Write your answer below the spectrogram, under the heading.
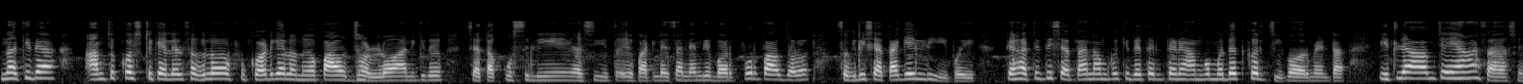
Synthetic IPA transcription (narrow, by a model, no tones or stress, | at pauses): nakit̪a | amt͡ɕekoʂʈkɛlelsəɡɭɔfukəʈɡʱɛlɔnujɔpawd͡zʱəɽlɔañik̬it̪ɛ | ɕɛt̪akuslĩəɕiʋaʈlasanãnibʱəɾpuːɾpawd͡zʱəɭɔsəɡliːɕɛt̪aɡelːipəi | t̪jaɦat̪it̪̬iɕɛt̪anamkakit̪ɛt̪əɾit̪aɽ̃eamkaməd̪ət̪kəɾt͡ɕiːɡəʋəɾmeɳʈat̪ | it̪ʰljaːmt͡ɕeɦãsaːɕe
